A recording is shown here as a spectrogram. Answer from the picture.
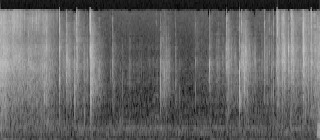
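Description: Clear plastic cover film being peeled back from the sticky surface of a diamond painting canvas, crinkling. There is a burst of crinkling in the first second, then scattered small crackles.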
